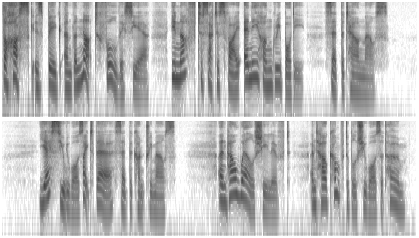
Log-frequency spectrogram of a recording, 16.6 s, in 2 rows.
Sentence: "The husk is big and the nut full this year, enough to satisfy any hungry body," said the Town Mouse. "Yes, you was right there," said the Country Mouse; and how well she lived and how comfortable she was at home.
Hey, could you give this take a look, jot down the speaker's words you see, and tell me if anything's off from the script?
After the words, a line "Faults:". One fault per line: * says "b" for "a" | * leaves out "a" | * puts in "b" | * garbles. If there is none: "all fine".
"The husk is big and the nut full this year, enough to satisfy any hungry body," said the Town Mouse. "Yes, you was right there," said the Country Mouse; and how well she lived and how comfortable she was at home.
Faults:
all fine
